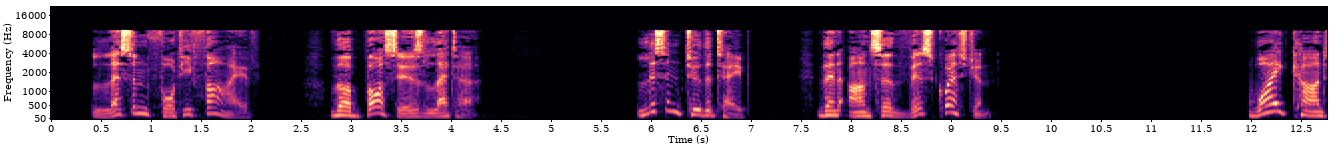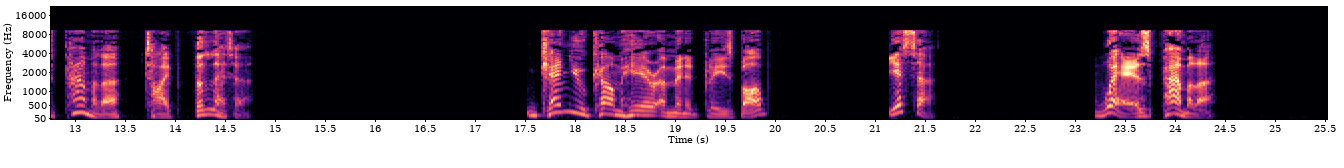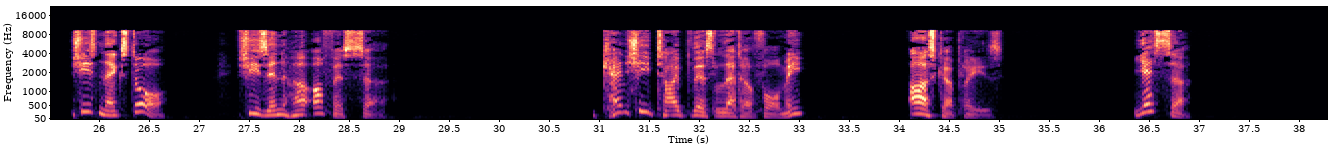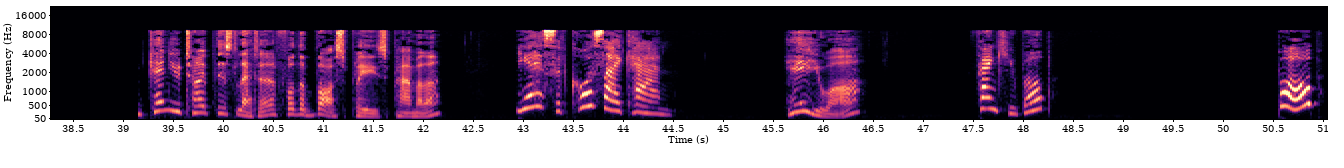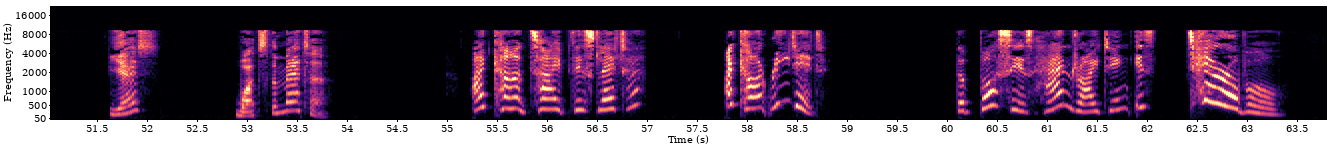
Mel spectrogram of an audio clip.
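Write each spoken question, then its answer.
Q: Why can't Pamela type the letter?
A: Because she can't read it; the boss's handwriting is terrible.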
